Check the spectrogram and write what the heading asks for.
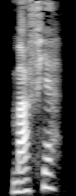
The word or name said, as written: mafia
